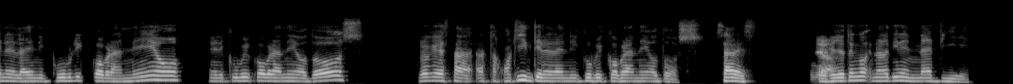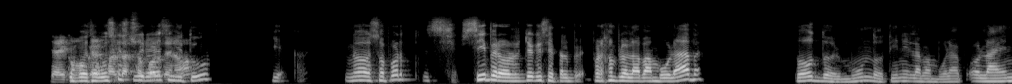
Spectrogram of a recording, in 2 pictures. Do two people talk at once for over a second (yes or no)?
yes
